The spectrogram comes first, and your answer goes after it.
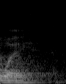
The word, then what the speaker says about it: weigh: Way, how do we spell way? W-E-I-G-H. But phonetically, it's way.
